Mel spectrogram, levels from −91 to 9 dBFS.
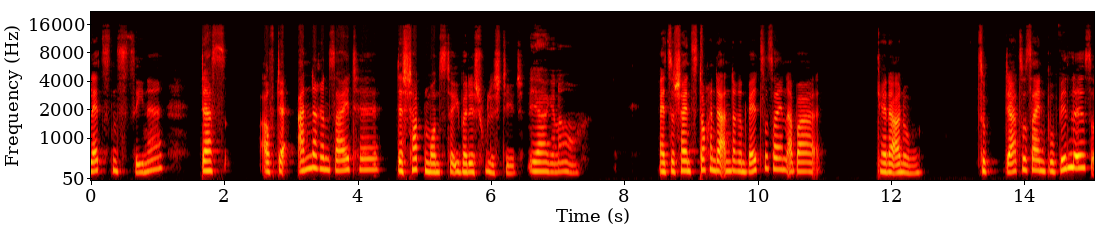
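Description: Speech, with sample clock jitter from 1.4 to 5.26 s: a timing error of a few microseconds adds a hiss that follows loud, bright passages, showing as broadband spectrogram haze about 30 dB below the signal.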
